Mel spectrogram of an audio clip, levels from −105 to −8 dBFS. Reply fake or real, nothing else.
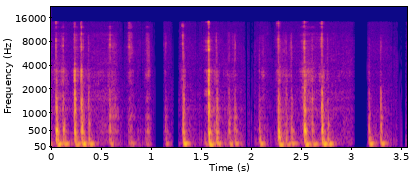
real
